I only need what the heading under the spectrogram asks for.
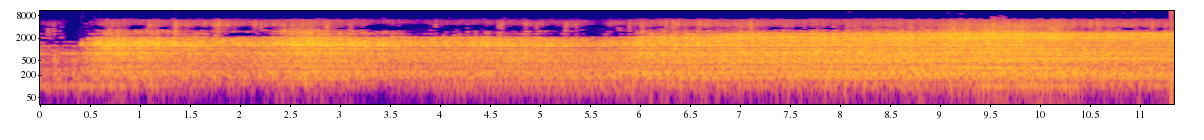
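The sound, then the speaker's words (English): A motor launch's third engine roars at full throttle as the boat heads up river in fog, kicking in after a brief moment and holding a loud, steady drone to the end, with no voices. “third engine, full throttle.”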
